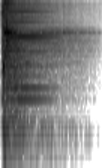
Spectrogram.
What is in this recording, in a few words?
Bump Bounce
